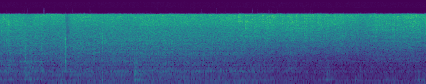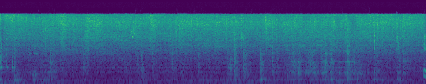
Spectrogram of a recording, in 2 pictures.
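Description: Ginger and fresh garlic fry in toasted sesame oil for a vegan spicy miso ramen, a loud, continuous hissing sizzle broken by occasional scraping stir clicks and sharp pops.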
